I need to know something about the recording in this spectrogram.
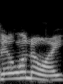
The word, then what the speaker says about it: Illinois: places a lot colder it's Illinois you said it right it's just because it's got the S on end so I'm like Illinois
